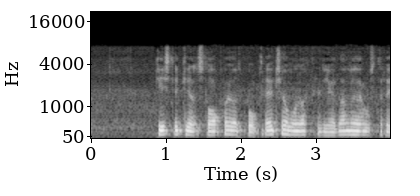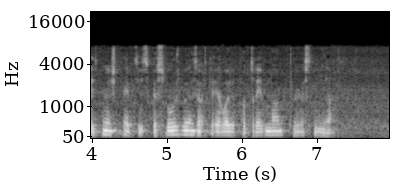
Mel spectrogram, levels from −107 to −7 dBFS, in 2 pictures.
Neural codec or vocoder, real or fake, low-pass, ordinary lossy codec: codec, 16 kHz, 2 kbps, FunCodec, trained on LibriTTS, 25 frames a second; fake; none; none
